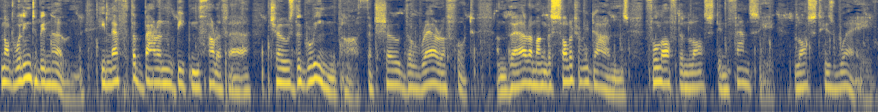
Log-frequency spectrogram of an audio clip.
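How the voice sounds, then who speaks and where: A man's voice: fairly low pitch, big pitch swings, unhurried, slight background noise. A man narrating a verse drama from a script in a solemn, theatrical manner.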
